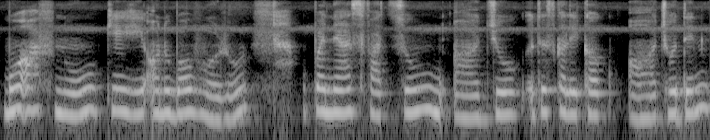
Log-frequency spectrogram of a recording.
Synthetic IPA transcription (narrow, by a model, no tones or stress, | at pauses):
mʌapʰnukeɦiʔʌnubʱʌwɦʌɾu | upʌnjaspʰat̪suŋd͡zod͡zʌskalekʰʌkt͡sʰod̪en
